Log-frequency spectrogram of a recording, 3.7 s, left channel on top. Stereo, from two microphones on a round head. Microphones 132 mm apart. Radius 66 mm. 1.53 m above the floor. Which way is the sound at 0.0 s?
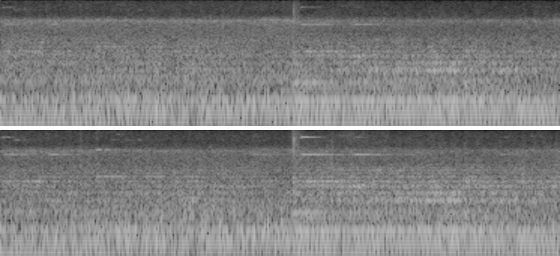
55° right (ahead or behind).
